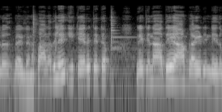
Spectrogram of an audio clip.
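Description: A woman speaking, with two sharp clicks from a plastic box grater being handled on the counter, one under a second in and one about two seconds in.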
